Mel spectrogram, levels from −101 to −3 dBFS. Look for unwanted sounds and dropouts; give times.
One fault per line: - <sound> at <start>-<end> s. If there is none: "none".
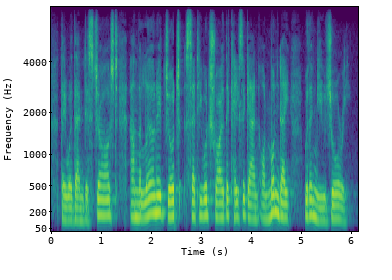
- dropout at 2.5-2.5 s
